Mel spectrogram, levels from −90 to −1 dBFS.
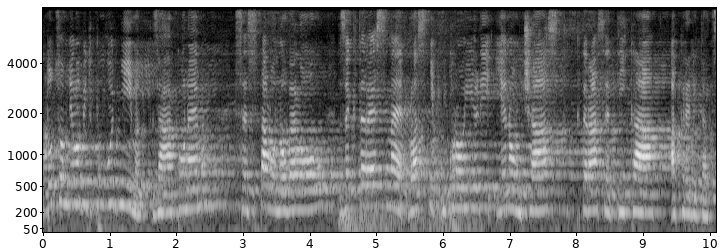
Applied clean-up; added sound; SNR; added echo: none; none; none; reverberation time 1.9 s.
